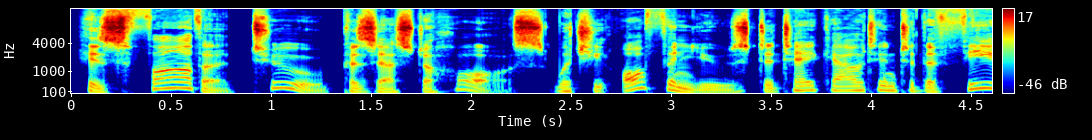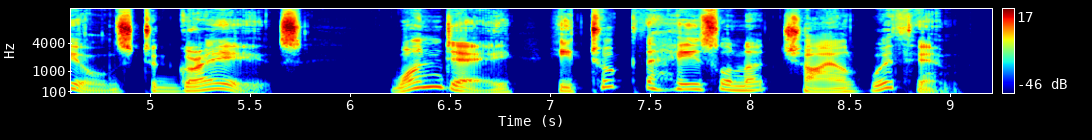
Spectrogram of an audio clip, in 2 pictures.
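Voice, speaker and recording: A man narrating a children's fairy tale audiobook in an expressive, animated storytelling manner. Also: mid-range voice, measured pace, no room sound, studio quality.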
